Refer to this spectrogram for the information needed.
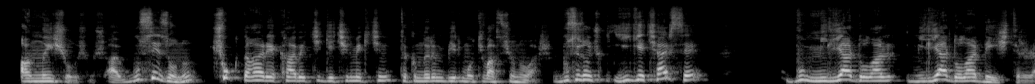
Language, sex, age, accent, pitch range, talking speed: Turkish, male, 50-69, native, 135-200 Hz, 145 wpm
